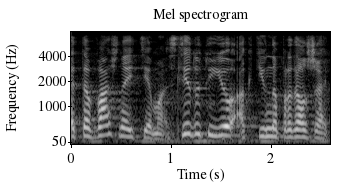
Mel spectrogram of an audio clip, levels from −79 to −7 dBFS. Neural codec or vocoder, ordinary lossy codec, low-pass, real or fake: none; none; 7.2 kHz; real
